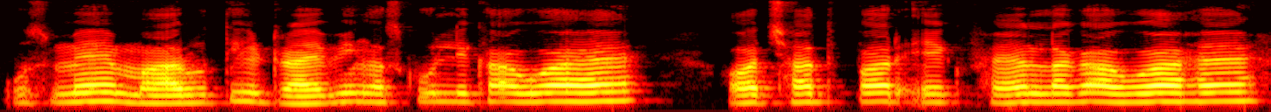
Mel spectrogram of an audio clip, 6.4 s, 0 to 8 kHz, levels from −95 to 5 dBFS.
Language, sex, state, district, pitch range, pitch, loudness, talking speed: Hindi, male, Jharkhand, Deoghar, 175-195 Hz, 185 Hz, -16 LUFS, 140 wpm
